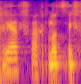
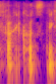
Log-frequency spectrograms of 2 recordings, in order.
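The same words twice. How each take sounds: First: Said in the usual way. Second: Murmured under the breath; whispered punchline. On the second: Real, not acted. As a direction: whisper the joke aside.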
